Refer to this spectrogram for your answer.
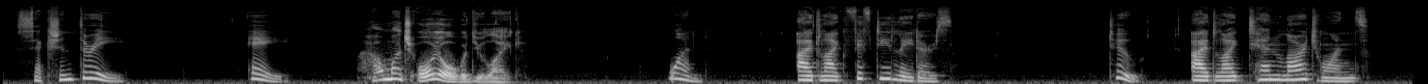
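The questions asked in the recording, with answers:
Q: How much oil would you like?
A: 1: I'd like 50 liters.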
